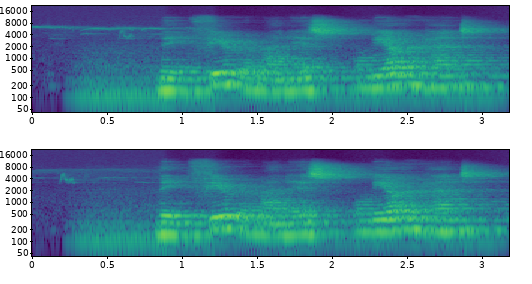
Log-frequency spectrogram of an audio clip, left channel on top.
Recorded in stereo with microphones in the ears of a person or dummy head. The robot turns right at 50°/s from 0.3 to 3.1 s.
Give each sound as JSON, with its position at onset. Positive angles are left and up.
{"t": 0.8, "sound": "a woman speaking", "azimuth_deg": -65, "distance_m": 0.6}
